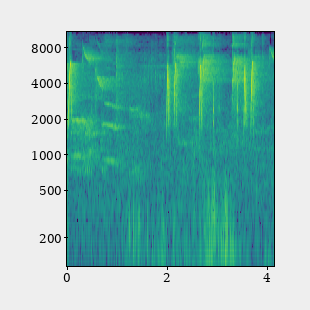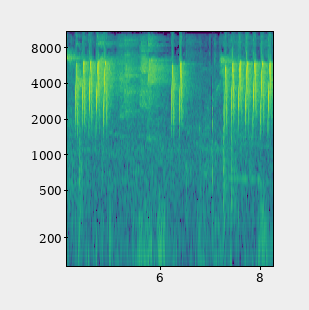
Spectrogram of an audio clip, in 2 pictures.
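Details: ['Bar-winged prinia singing energetically in bursts of sharp, high repeated notes, some runs of five or six quick ticks, with a few thin descending whistles early on and faint low background rumble.']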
